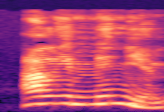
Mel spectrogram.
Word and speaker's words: aluminium: aluminum ian is yes aluminium is the correct way to say aluminium she's not crazy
